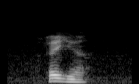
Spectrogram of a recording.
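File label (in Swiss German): "reje", Alsatian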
